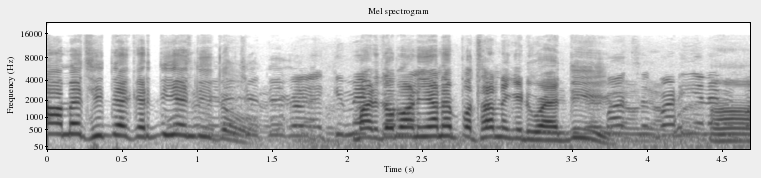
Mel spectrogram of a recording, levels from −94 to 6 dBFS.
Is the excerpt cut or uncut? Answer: cut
